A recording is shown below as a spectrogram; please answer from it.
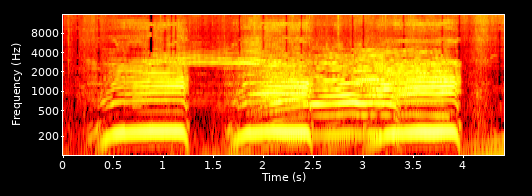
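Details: Dexter cattle in the morning, bored of their grazing and calling for new grass: three long, loud, steady moos, each about a second or more, with clear stacked harmonics and short pauses between.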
